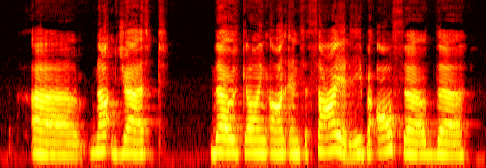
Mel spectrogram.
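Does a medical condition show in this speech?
Yes: Down syndrome.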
